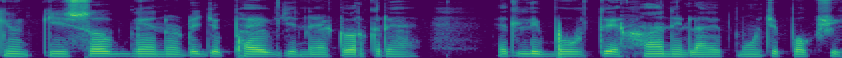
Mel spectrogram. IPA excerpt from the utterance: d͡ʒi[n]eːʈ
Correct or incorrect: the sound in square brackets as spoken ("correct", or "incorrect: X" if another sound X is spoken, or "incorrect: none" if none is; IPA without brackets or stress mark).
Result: correct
